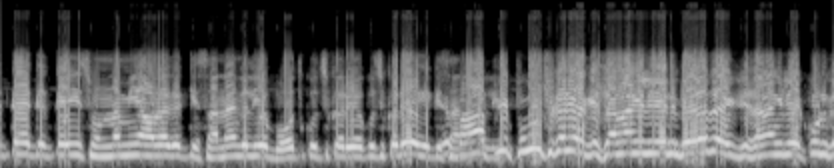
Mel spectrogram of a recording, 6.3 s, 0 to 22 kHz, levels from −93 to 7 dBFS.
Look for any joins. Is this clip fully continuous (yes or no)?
yes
